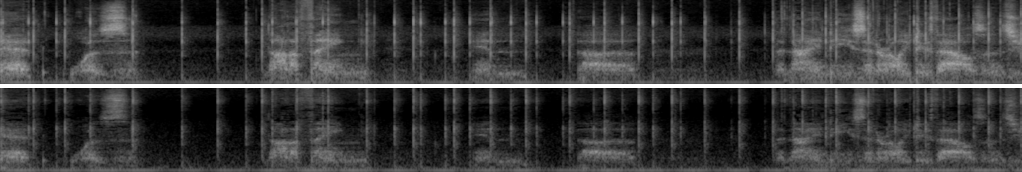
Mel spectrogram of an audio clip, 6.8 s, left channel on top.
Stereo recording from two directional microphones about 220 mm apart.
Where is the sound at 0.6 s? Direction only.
45° left (ahead or behind).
